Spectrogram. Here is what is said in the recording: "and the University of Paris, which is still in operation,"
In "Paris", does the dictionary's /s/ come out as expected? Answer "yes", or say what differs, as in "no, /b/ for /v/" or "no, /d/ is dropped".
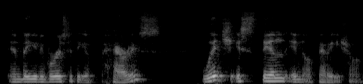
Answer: yes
